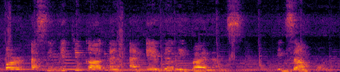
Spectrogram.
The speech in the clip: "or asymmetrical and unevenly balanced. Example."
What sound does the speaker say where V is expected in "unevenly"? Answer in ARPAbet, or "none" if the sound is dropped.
B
